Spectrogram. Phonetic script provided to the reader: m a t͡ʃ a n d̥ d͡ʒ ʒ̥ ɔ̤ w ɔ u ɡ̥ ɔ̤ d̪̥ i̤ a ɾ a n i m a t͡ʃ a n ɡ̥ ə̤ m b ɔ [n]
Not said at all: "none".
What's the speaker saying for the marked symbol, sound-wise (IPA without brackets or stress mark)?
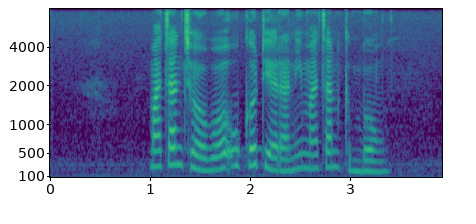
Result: ŋ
